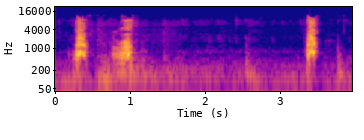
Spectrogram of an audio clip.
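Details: Two short, sharp dog barks close together, a brief pause with a faint soft sound, then a single loud bark near the end.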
